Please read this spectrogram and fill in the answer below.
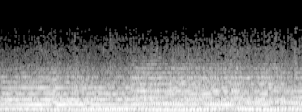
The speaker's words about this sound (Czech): Zvuk zvona na katedrali Notre Dame u Parizu narednih godina neće se čuti, jer je vatrena stihija zahvatila crkvu u aprilu prošle godine.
